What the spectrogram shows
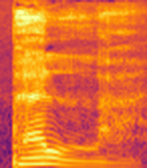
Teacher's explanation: Idgham itu memasukkan huruf awal, huruf lam yang pertama ini dimasukkan ke huruf yang nomor dua ini sehingga menjadi satu huruf yang bertasdid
